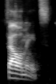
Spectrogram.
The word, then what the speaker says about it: phthalates: Phthalates. Just ignore the T.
